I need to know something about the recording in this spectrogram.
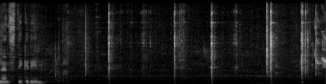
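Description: A trowel scrapes and digs into soil.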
